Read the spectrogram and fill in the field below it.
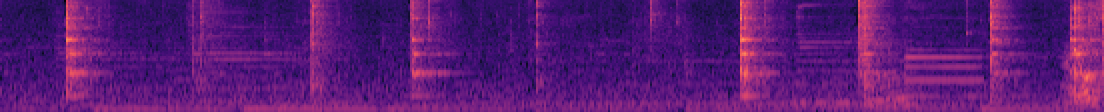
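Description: A Brussels sprout salad is stirred in a bowl, giving a series of irregular, clear utensil clinks and taps against the dish, spaced about half a second to a second apart, over a low steady hum.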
